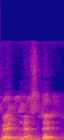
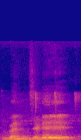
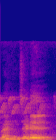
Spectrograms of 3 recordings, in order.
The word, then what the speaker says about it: Wednesday: So that's why we should not pronounce it as Wednesday. Because in this word the letter D is silent. So that's why the correct pronunciation of this word is Wednesday. See, Wednesday.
